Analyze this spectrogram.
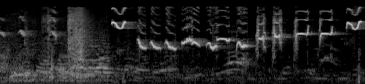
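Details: An Oriental magpie-robin (kacer) in full song spreads its tail in a cobra-like pose. After a soft, noisy start comes a rapid run of loud, sharp, looping whistled notes, about four per second, some high and some lower.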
